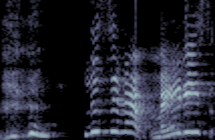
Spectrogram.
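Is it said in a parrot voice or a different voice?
parrot voice. It is said in a squawky parrot voice.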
